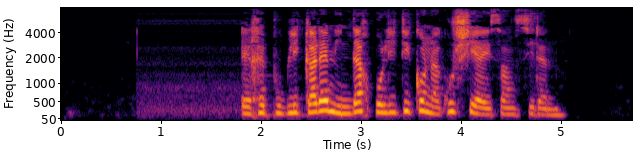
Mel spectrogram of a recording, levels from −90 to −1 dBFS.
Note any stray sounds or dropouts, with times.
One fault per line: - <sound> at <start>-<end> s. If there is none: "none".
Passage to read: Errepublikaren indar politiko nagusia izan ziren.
none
